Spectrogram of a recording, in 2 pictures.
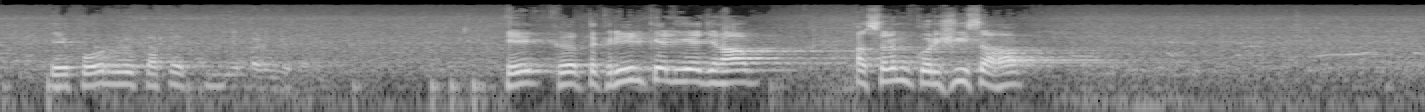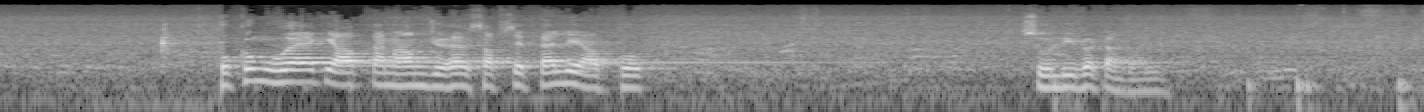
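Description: An elderly man speaks with feeling into a microphone, heard through loudspeakers in open air, with pauses between phrases.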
